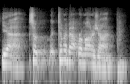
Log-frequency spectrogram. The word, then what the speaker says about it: Ramanujan: So some people say Ramanujan, that's the British pronunciation, but it's impossible for us to say it correctly because it's four unstressed syllables, the way that Tamil people say it. And I think it's just almost impossible for an English speaker to say four unstressed syllables in a row properly.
